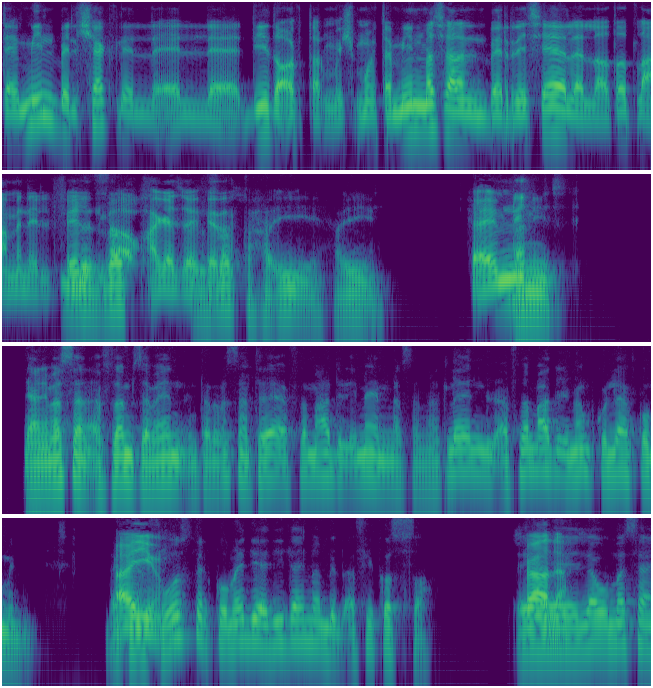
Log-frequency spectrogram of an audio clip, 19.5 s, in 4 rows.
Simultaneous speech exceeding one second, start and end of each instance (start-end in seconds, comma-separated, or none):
5.3-6.6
